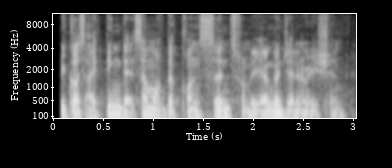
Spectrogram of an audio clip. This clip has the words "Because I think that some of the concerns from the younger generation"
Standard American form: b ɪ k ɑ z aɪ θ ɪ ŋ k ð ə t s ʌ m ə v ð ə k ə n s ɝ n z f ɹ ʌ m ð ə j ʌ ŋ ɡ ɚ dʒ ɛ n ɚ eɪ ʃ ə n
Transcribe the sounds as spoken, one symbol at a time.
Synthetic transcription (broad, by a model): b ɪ k ɑ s aɪ t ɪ ŋ k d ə t s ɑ m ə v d ə k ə n s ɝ n s f ɹ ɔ m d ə j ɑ ŋ ɡ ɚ dʒ ɛ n ɚ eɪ ʃ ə n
